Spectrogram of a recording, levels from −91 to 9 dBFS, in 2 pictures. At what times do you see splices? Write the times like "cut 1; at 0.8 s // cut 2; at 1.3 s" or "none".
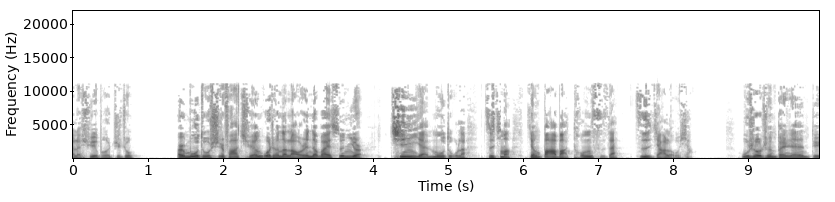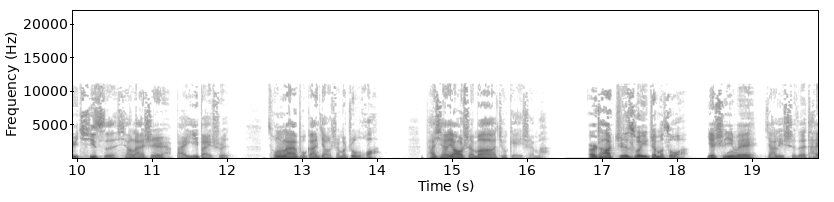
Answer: cut 1; at 5.7 s // cut 2; at 8.7 s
